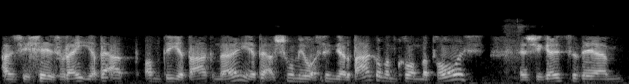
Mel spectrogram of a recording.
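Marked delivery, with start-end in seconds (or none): 0.7-4.7 put-on Scottish-accented, demanding voice. Retelling a woman calling them back into the shop, in a scottish accent. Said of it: "Scottish bit of it".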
